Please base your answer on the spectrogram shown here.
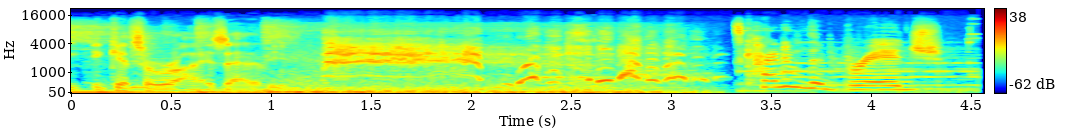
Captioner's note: screeches, whimpers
